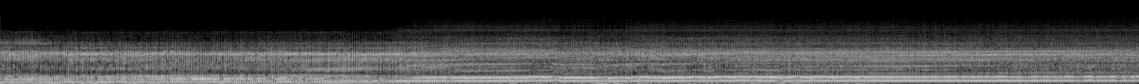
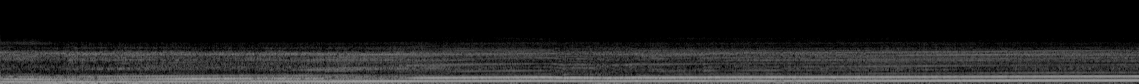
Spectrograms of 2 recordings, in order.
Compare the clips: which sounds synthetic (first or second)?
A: first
